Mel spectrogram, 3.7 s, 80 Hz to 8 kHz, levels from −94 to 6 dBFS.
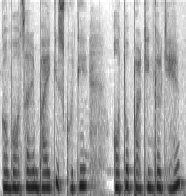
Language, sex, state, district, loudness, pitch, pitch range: Hindi, female, Arunachal Pradesh, Papum Pare, -14 LUFS, 220 Hz, 215-240 Hz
